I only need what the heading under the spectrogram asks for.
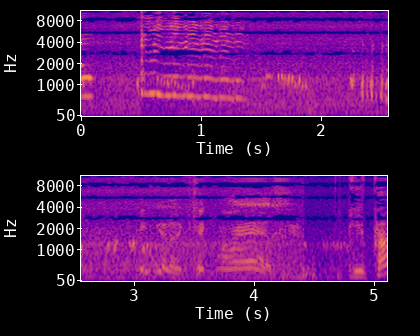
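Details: Angry turkey attacking gives a long descending whine followed by broken, nasal yelps and clucks, while people talk and laugh nearby.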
